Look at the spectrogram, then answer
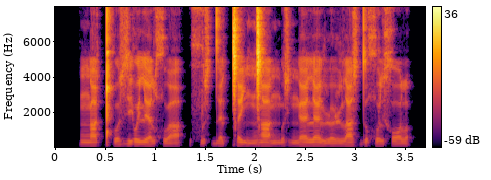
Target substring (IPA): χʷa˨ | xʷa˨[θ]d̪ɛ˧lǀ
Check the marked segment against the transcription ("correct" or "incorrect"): incorrect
